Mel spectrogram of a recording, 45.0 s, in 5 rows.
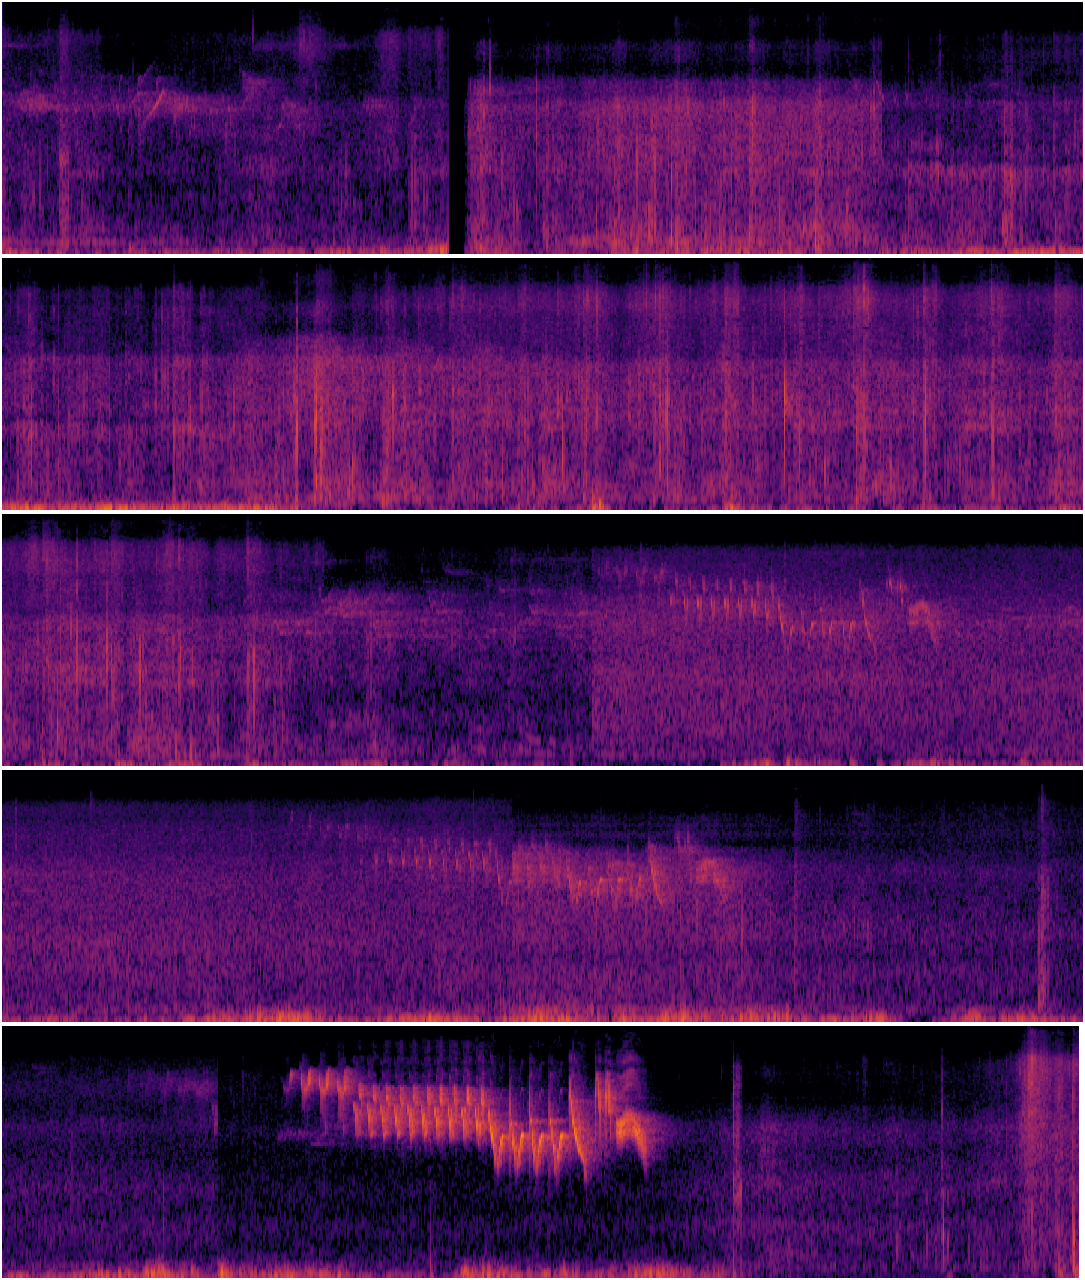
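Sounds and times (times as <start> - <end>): small songbird singing: 0.0 - 3.2, 29.7 - 33.3, 37.2 - 41.6
songbird singing: 0.0 - 3.6, 5.2 - 27.8, 29.4 - 34.6, 36.8 - 41.7
steady outdoor hiss: 11.1 - 39.8, 41.0 - 45.0.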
